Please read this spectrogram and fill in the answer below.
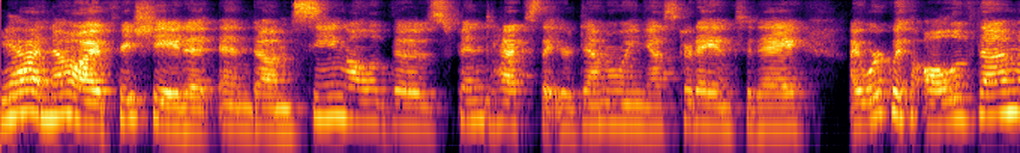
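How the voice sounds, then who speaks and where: With a Midwestern US accent, a woman talks at a moderate pace in a fairly low pitch, with ordinary pitch variation. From US Midwest. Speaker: tech consultant. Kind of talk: interview. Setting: virtual event stream.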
